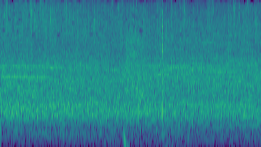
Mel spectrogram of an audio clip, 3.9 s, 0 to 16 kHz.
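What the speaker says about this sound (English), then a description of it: "you can feel this crowd waking up a bit here as the guys are starting to make some noise with their bats" A baseball stadium crowd in MLB The Show 23 keeps up a steady, loud roar of cheering and murmur across the whole stretch, with no clear breaks.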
